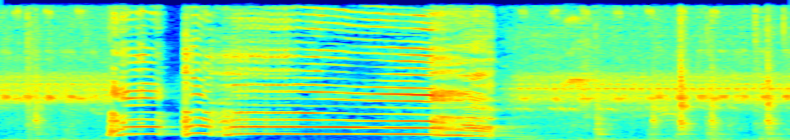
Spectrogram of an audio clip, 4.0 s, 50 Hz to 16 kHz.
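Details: Home-hatched rooster living in the countryside, recorded 1 September 2019 with a GoPro and wireless mic on a ladder, gives a loud cock-a-doodle-doo: choppy first syllables, then a long, strong, even note. Insect trilling resumes afterwards.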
